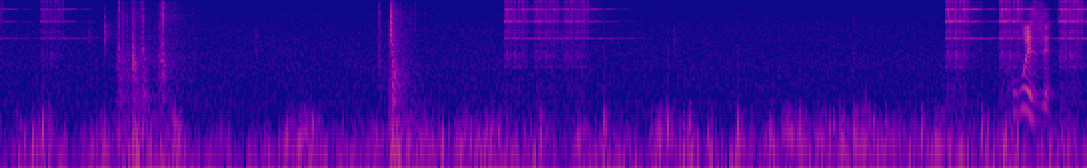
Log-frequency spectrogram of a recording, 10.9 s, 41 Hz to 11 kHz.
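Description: A doorbell in Silent Hill 4 rings three times in separate bright, metallic bursts spread over about eleven seconds. A low, pulsing heartbeat-like thump runs throughout.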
